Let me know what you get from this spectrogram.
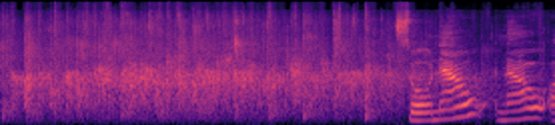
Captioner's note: audience applauds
